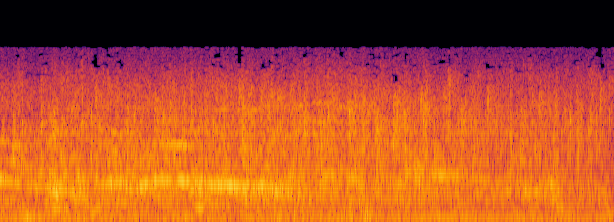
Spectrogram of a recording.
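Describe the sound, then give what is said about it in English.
A live audience applauds and cheers steadily, a dense wash of clapping and mingled voices that stays loud throughout, with a shout or whistle rising briefly above the crowd. “Boy, is this ever an aggressive crowd.”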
